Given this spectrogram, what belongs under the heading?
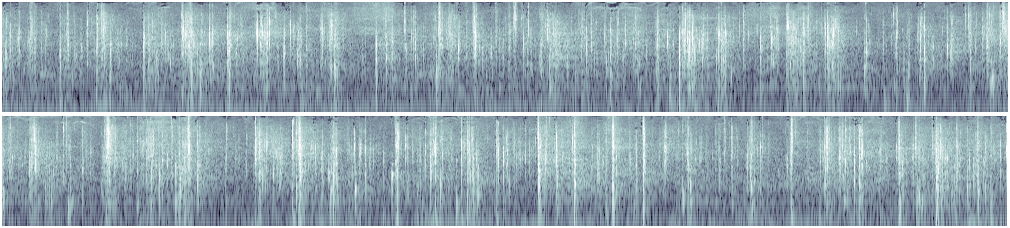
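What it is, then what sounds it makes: Plastic bottle tapped. Fingertips tap and grip the hollow body of a white and blue plastic fabric softener bottle held in one hand. A fast, steady stream of light, crisp plastic taps and crinkly grips runs through the whole clip over a faint low hum.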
